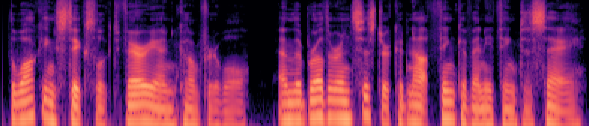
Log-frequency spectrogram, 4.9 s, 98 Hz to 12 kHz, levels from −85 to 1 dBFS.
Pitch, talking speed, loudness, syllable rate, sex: 105 Hz, 220 wpm, -21 LUFS, 6.4 syllables/s, male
